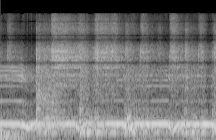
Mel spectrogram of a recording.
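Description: Guitar and drum kit playing live blues-rock. The guitar holds one sustained high note and bends it down and back about twice a second, with the drums beating underneath.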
